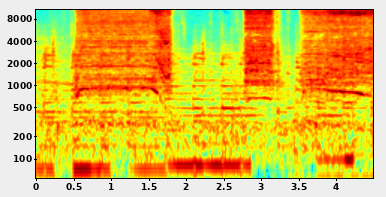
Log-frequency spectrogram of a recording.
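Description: Power screwdriver with a Phillips bit running in short bursts, its whine dropping in pitch as each burst stops, as it backs out the screws of the air filter housing.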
